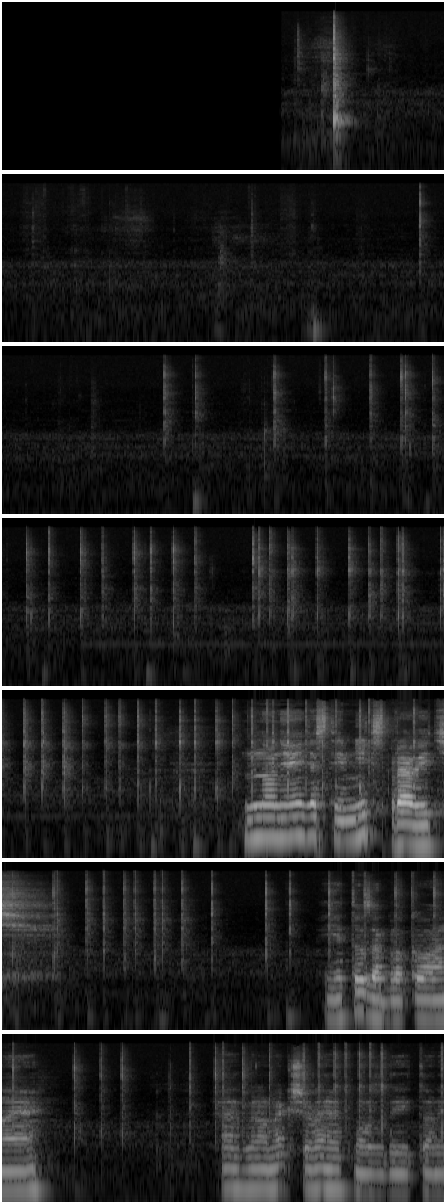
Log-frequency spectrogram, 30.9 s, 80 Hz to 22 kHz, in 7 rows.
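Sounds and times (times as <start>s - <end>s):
push buttons clicking: 10.4s - 30.9s.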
